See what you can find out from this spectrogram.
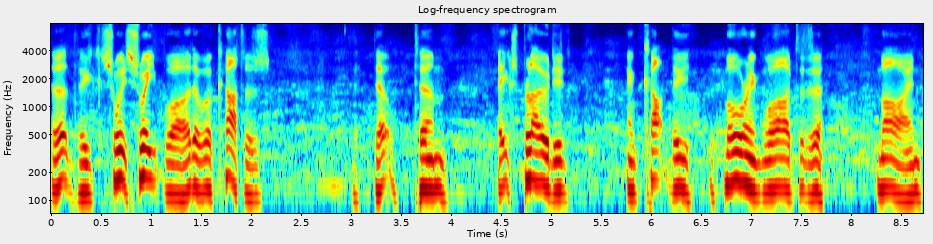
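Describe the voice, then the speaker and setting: Amid crowd noise and audible room echo, a man with a fairly high pitch and ordinary pitch variation speaks at a fairly slow pace, leaving long, frequent pauses. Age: 90s. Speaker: war veteran. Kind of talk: interview. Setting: museum interview. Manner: halting.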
